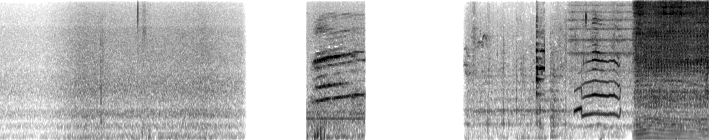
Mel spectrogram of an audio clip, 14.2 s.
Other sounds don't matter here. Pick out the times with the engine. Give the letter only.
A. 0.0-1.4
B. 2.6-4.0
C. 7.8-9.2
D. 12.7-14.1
D.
